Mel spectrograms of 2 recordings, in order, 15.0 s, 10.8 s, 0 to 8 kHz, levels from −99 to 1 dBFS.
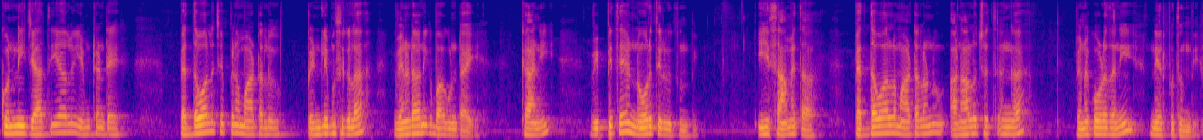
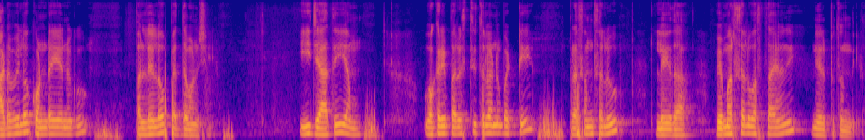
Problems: none marked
